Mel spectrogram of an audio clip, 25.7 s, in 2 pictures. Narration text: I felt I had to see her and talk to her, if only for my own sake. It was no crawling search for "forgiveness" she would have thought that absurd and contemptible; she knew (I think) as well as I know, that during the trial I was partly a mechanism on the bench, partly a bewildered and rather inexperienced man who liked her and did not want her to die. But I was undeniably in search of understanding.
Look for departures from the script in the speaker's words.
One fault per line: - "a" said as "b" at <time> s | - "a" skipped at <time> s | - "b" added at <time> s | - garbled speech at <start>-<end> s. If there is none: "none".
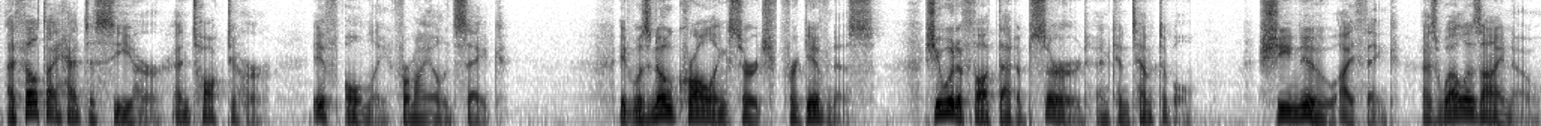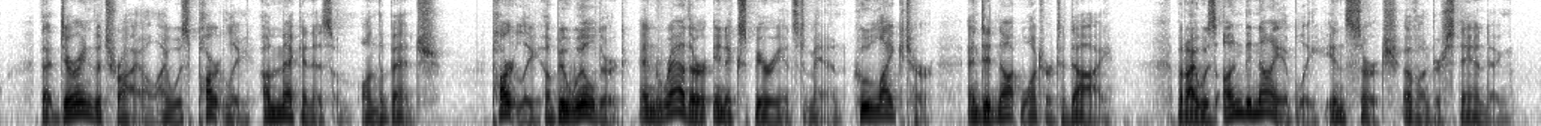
- "for" skipped at 6.4 s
